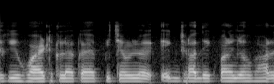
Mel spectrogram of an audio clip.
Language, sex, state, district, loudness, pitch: Hindi, male, Haryana, Jhajjar, -18 LUFS, 145 Hz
